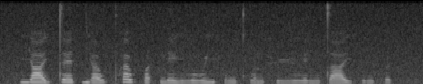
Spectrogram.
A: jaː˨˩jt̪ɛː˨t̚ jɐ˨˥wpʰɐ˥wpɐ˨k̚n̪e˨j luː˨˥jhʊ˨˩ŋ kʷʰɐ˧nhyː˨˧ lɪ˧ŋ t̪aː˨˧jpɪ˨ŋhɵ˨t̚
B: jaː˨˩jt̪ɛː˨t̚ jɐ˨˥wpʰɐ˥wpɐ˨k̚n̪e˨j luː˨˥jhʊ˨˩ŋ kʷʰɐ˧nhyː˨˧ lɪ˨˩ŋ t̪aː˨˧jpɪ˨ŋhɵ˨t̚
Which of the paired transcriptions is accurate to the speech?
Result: A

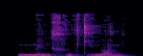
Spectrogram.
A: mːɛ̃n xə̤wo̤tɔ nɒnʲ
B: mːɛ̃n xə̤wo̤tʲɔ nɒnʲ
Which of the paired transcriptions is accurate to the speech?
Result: B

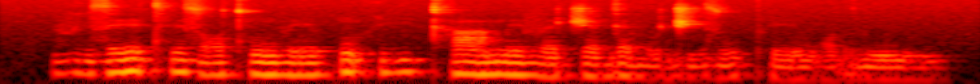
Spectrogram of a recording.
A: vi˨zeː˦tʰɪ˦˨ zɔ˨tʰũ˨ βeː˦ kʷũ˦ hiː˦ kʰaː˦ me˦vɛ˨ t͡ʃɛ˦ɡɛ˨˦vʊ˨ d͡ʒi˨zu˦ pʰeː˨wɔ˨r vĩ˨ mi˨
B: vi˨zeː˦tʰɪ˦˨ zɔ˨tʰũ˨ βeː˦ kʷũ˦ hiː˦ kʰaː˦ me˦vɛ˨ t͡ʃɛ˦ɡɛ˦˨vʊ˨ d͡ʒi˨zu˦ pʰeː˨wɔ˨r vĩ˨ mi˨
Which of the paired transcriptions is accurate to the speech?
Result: B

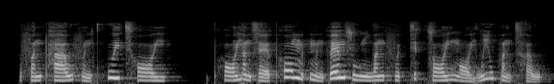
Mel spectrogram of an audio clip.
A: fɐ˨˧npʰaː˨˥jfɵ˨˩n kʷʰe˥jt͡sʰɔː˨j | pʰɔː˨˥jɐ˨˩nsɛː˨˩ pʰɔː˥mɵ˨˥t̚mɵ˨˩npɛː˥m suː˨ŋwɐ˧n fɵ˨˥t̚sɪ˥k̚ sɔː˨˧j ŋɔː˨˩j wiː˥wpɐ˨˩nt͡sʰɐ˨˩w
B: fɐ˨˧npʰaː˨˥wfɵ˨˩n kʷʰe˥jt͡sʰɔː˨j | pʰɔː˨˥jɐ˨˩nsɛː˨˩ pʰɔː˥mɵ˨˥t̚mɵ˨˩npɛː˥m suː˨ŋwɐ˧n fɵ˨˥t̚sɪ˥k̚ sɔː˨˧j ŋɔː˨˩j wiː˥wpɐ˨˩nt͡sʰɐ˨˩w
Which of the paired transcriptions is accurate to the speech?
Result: B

